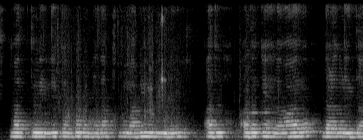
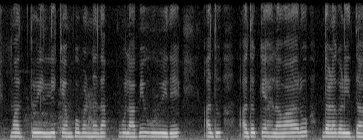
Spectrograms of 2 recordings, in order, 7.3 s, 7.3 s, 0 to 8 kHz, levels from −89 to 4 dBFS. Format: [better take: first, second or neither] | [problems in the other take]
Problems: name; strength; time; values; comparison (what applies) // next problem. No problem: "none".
second | noise reduction (neural separator model SepFormer DNS4)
